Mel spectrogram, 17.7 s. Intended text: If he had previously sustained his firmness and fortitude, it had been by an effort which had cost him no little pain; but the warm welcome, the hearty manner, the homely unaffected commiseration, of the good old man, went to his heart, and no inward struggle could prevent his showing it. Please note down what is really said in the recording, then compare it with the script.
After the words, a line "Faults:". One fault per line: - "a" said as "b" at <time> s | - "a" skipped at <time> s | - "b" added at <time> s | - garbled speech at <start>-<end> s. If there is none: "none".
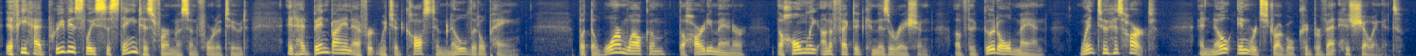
If he had previously sustained his firmness and fortitude, it had been by an effort which had cost him no little pain; but the warm welcome, the hearty manner, the homely unaffected commiseration, of the good old man, went to his heart, and no inward struggle could prevent his showing it.
Faults:
none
